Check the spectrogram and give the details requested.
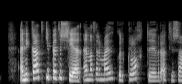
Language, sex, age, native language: Icelandic, female, 30-39, Icelandic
